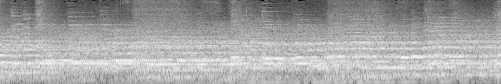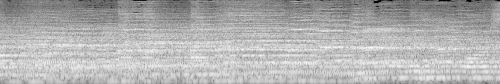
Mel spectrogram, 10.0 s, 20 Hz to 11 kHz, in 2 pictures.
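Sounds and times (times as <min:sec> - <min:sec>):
orchestral tango over loudspeaker: 0:00.0 - 0:10.0.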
